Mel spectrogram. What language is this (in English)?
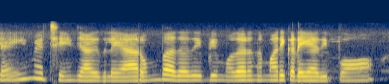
Tamil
